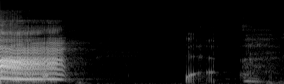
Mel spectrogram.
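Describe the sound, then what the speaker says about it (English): A person lets out one long, loud, gravelly burp up close, then a short pause before two brief voiced sounds that could be talk. "I just farted at the same time I burped"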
